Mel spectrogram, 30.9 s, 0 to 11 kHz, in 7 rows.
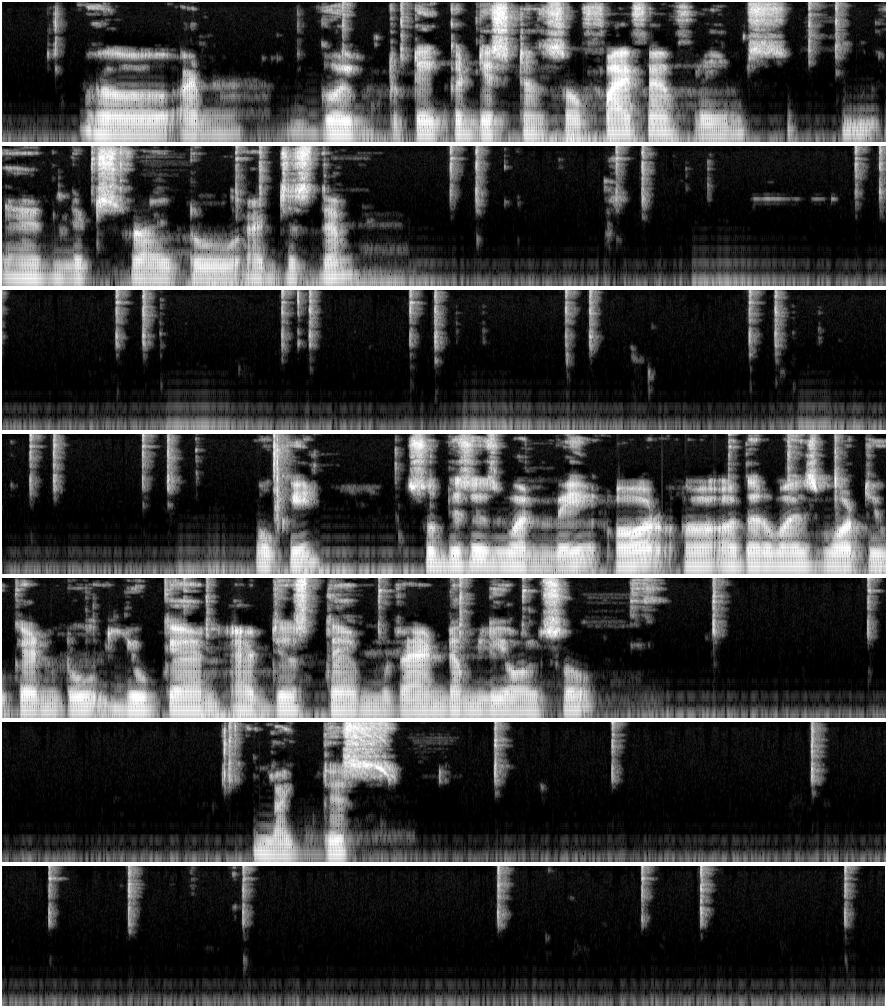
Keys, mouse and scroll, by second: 1.7 click, 2.5 =, 2.7 =, 3.2 =, 4.0 click, 5.9 [, 6.6 click, 7.8 [, 8.7 click, 9.6 [, 10.2 click, 11.1 [, 11.6 click, 12.8 [, 13.4 click, 14.1 [, 14.6 space, 16.9 click, 17.4 ctrl+a, 18.1 [, 18.6-30.9 drag.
